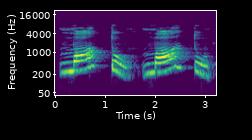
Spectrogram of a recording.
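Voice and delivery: "moto" in two drawn-out beats; syllable by syllable. Shown as a demonstration. Teacher giving a two-syllable example, "moto" pulled apart. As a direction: split it clearly into mo, to. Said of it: "Tem quantas sílabas?".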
